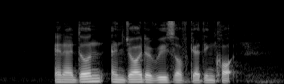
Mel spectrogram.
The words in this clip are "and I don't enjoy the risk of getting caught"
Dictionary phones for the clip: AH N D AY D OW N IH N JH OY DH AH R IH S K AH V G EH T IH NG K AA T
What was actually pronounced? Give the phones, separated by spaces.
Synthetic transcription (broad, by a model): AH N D AY D OW N IH N JH OY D AH R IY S AH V G EH T IH NG K AA T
